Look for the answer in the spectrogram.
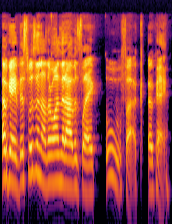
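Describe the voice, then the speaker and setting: A woman's voice: on the high side, lively intonation, normal speed, fairly bright tone. Enthusiastic woman chatting about books. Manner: enthusiastic, profane, laughs a lot. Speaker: podcast co-host. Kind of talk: casual chat.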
